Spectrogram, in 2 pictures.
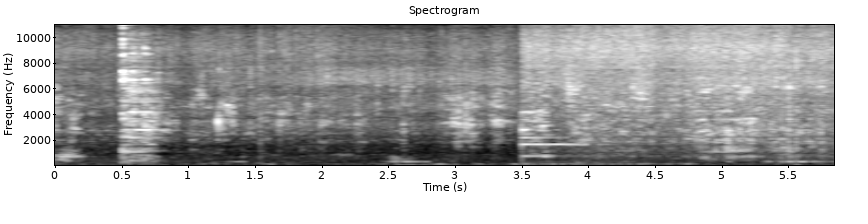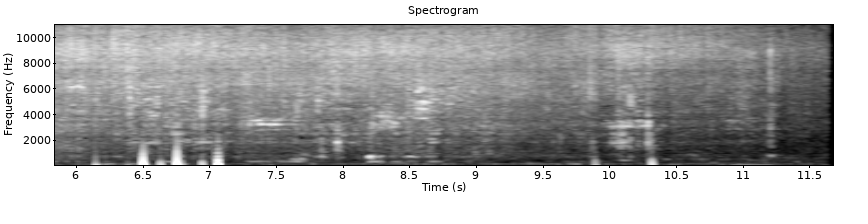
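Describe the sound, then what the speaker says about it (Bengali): Eggplant pieces fry in a pan after potatoes, giving a soft, steady hiss of sizzling oil with a few scattered clicks and light knocks, fairly quiet overall. "বেগুনটাও মোটামুটি ভাজা হয়ে গেছে।"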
